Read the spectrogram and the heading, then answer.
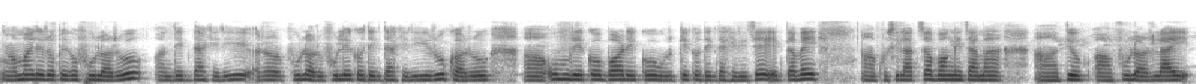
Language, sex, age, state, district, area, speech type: Nepali, female, 18-30, West Bengal, Kalimpong, rural, spontaneous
